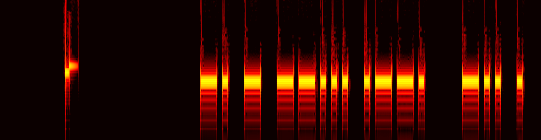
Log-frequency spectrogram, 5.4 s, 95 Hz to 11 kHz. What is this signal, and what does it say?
Morse code, heard as a keyed tone, about 22 wpm, 700 Hz. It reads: NT7P DE
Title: USA Callsign DE Callsign - 4 Characters - 22wpm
